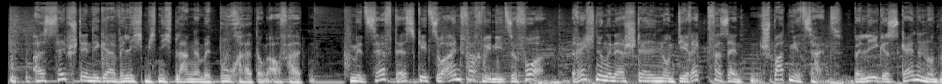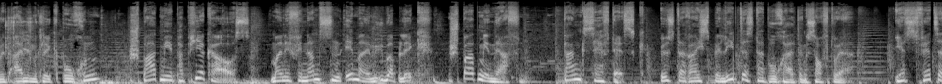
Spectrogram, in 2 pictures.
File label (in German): Werbung nahbar; SevDesk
